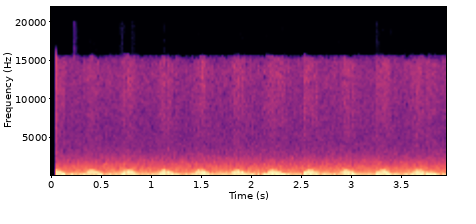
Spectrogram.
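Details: Fetal heartbeat at 13 weeks of pregnancy on an Angel Sound home fetal Doppler: fast, regular whooshing pulses at about 170 beats per minute, with whooshing umbilical cord sounds.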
